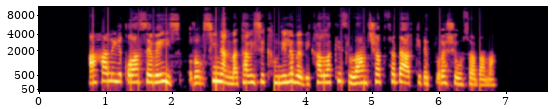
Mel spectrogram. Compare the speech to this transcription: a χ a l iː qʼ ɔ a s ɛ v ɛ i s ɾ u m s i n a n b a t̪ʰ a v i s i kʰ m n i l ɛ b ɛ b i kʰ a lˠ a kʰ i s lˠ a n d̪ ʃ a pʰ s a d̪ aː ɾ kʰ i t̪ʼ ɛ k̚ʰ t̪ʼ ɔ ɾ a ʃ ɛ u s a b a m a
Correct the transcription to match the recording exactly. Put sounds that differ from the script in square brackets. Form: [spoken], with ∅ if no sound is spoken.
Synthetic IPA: a χ a l iː qʼ ɔ a s ɛ v ɛ i s ɾ [ɔ] m s i n a n [m] a t̪ʰ a v i s i kʰ m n i l ɛ b ɛ b i kʰ a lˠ a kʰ i s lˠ a n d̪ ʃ a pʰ s a d̪ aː ɾ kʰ i t̪ʼ ɛ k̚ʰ t̪ʼ [u] ɾ a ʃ ɛ u s a b a m a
